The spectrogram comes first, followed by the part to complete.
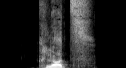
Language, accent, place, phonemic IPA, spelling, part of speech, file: German, Germany, Berlin, /klɔt͡s/, Klotz, noun, De-Klotz.ogg
- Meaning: block, log, chunk (piece of a hard material, especially wood, either unshaped or square-cut)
